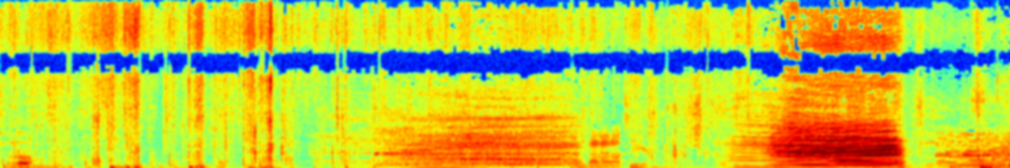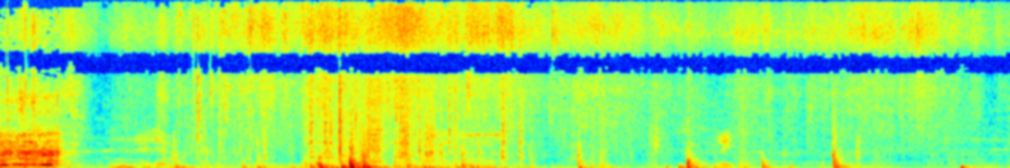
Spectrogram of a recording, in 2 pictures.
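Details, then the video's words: Cattle being unloaded from a truck in Indonesia. A loud, drawn-out moo with a rising-falling tone in the middle, plus a shorter lowing before it, amid clatter, voices and background music. "SAPI LUCU TURUN DARI TRUK"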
